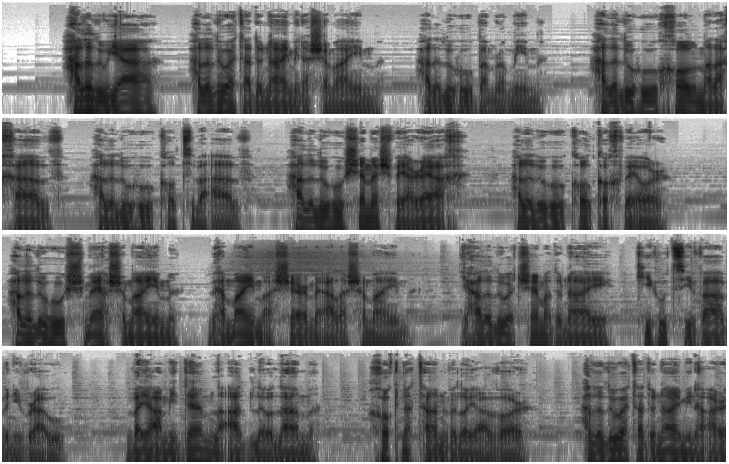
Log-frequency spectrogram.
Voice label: poetry and prayer psalm hebrew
